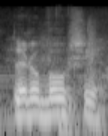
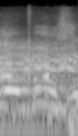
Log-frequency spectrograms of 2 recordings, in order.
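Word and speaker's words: Lil Boosie: Little Boosie.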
